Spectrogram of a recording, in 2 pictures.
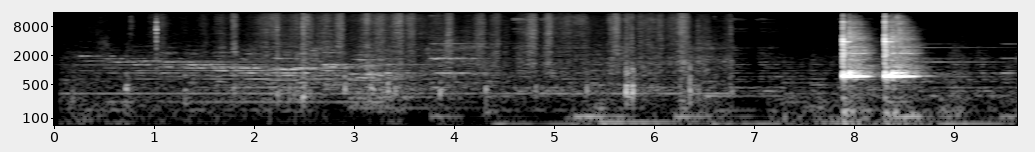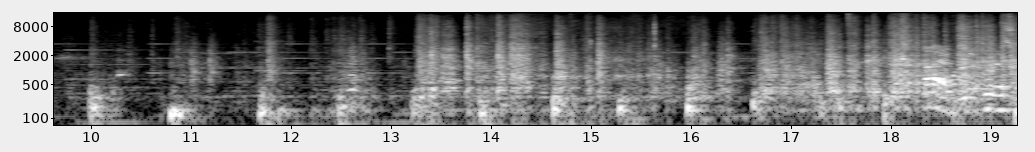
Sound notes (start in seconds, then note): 7.8 christmas Music; 9.6 door bell; 14.0 stairs creeking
